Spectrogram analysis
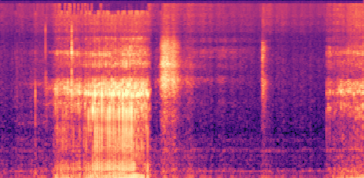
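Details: Large male Cane Corso dog asleep, possibly dreaming: one loud, low rumbling snore, then softer snuffling breaths and a rising snore; snoring.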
